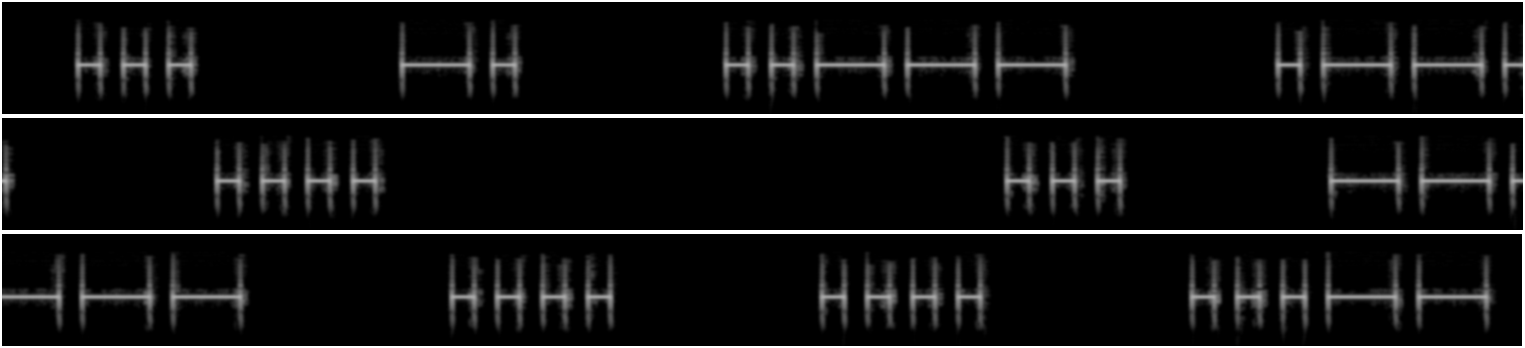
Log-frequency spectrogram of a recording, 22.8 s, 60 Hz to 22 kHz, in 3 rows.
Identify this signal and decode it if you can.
Morse code, heard as a keyed tone, about 10 wpm, spaced as for 6 wpm, 800 Hz. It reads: SN2PH S0HH3
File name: LEZIONI / 9 28 ws 10wpm 4124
